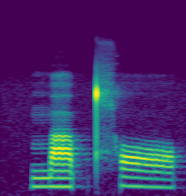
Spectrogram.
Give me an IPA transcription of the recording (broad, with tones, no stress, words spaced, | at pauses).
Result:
ma˦p̚ t͡sʰɔ˥˧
